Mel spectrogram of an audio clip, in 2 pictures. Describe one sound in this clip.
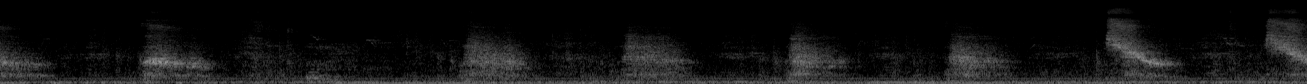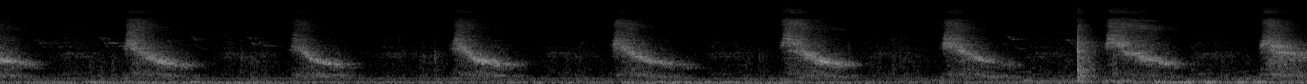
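A woman breathes out sharply in a steady rhythm with each effort.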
